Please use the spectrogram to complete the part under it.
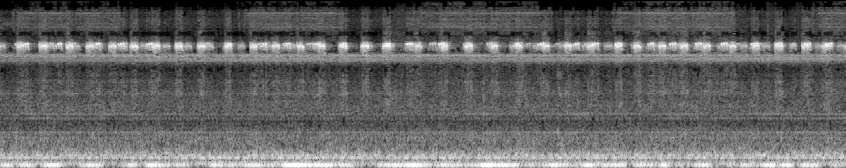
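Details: Grass insects chirping as background for an hour of studying: a steady high pulsed trill with beats roughly three per second over a continuous high whine, with low hum beneath.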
